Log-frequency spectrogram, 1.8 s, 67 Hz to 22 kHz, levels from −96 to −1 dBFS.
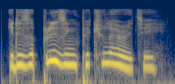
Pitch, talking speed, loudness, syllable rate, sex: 250 Hz, 170 wpm, -15 LUFS, 6.6 syllables/s, female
